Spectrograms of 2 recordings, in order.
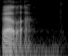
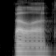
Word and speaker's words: Fela: I'll try to make that a little less like fella, like, hey there, fella, and more, maybe fela, yeah. I'll add a little A in there, fela. Yeah, okay. Fela, she said.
